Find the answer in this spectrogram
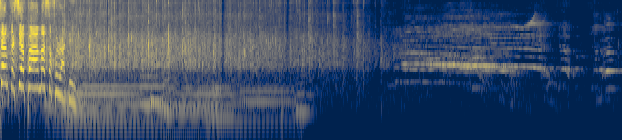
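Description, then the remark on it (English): An audience claps their hands for the Lord, loudly for several seconds over sustained keyboard chords, the applause thinning out until it fades, after which a single voice carries on alone. “Clap your hands for the Lord, somebody.”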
